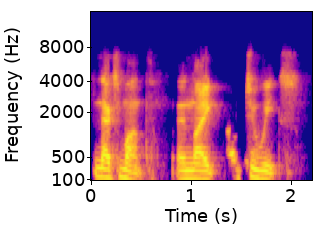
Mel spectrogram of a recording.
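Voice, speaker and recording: A man's voice: medium pitch, slow pace, fairly bright tone. A man giving his views casually as a panelist in a sports discussion. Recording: dull, muffled lo-fi sound.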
